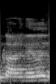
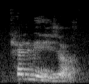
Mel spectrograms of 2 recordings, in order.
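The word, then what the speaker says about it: Calvin: 존 깔뱅은 여러분 우리 옛날에 공부한 분은 존 켈빈이죠. 근데 우리가 저 모든 언어들을 전부 다 미국식으로 발음하기 때문에 불어는 깔뱅 이렇게 읽어야지 옳죠, 그죠? 그래서 우리 존 깔뱅 이렇게 읽어야 되는데 사실 우리가 미국적인 영향을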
